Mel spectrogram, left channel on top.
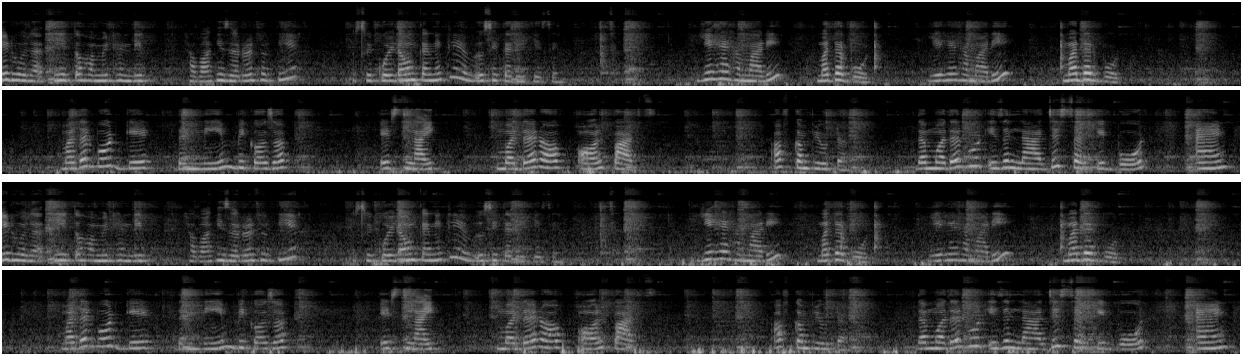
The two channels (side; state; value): both; normal; correlation 0.47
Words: हो जाती है तो हमें ठंडी हवा की ज़रूरत होती है उसे कूल डाउन करने के लिए, उसी तरीके से ये है हमारी मदरबोर्ड, ये है हमारी motherboard. Motherboard get the name because of its like mother of all parts of computer. The motherboard is the largest circuit board and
